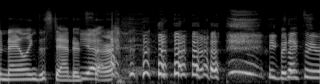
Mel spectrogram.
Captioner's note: both laughing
